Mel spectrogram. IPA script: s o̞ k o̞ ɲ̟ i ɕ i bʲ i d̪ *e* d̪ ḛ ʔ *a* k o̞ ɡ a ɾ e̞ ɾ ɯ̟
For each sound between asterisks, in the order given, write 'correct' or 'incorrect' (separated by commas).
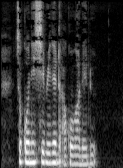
correct, correct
